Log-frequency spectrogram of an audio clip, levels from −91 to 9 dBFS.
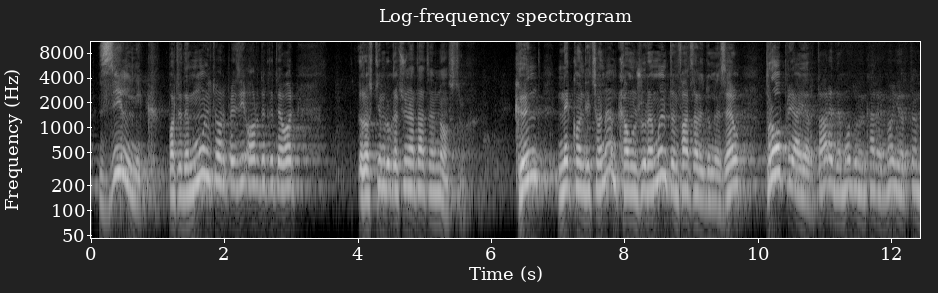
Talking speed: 160 wpm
